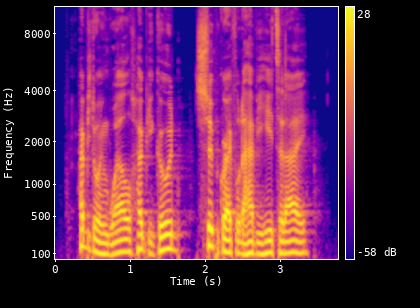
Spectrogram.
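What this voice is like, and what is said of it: Nasal, congested voice. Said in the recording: “if I sound a bit nasally. ... I'm just coming off the cold.”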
